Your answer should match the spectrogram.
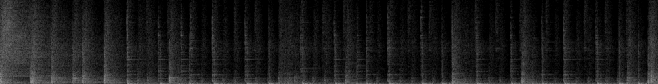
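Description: Pearl drum kit played solo: a fast, busy pattern of sharp hits on drums and cymbals, with the low drums coming in about a second and a half in.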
